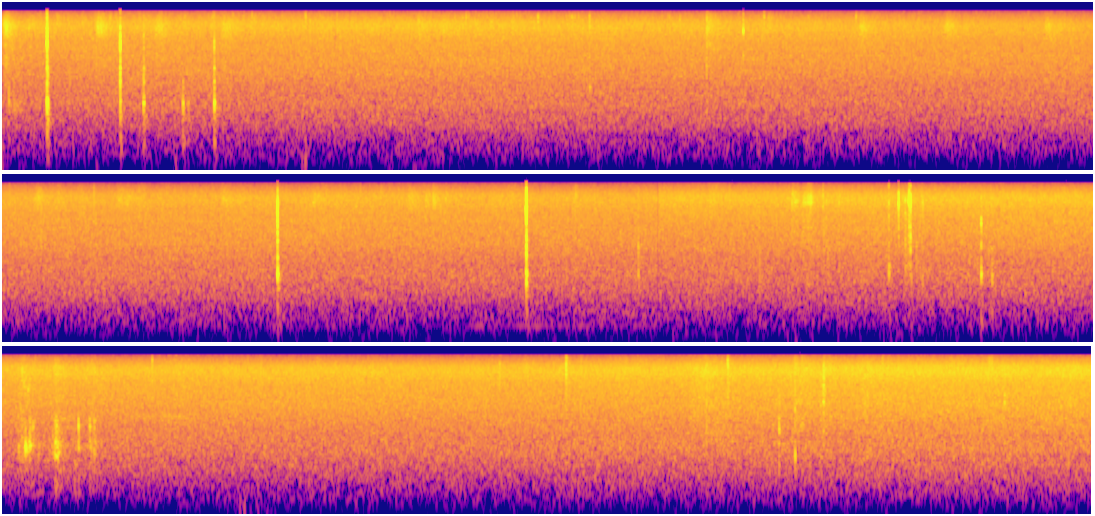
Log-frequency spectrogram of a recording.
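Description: Steady hiss of wind through the leaves of the forest trees, with scattered short sharp ticks and clicks, a few bunched together about two-thirds of the way through.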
